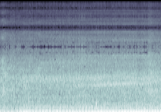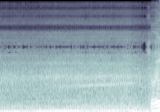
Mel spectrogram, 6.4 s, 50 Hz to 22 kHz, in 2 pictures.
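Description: Royal Enfield Interceptor 650 motorcycle riding through a city in the early morning, its steady low engine drone continuous and close, swelling slightly as speed builds.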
